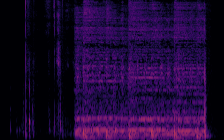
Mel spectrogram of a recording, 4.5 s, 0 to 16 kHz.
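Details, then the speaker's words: 2015 Jeep Patriot 2.4 head unit, old unit before repair: music stutters in brief bursts, plays, then cuts out abruptly; sound switching on and off from micro-cracks on the board after a collision. "з перебоями вона грає [музика] і так як на відео Ви побачили яка була поломка монітофон точніше звук сам хто включався та виключався"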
